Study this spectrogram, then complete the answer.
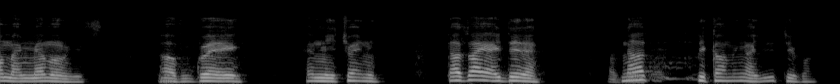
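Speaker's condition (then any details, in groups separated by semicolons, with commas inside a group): Cerebral palsy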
